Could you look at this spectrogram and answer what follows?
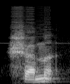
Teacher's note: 什么 The initial consonant in 什么 is the same as the initial consonant in shay. The tip of the tongue is curled back in the retroflex position. In normal speech, the tone pattern of 什么 sounds rather like a rising tone over both syllables.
